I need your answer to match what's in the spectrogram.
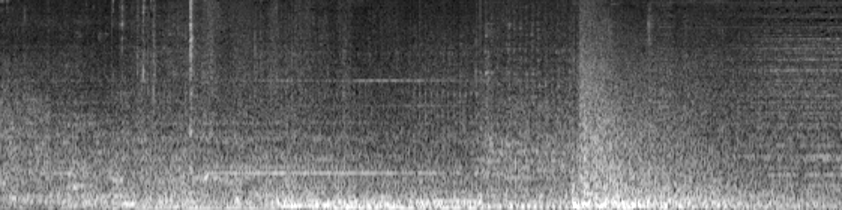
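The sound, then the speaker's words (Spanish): A sudden explosion that sends up smoke bursts out midway through a steady, rumbling background like passing traffic, followed by a lingering roar as the noise slowly settles. “La oficina del doctor estaba lo suficientemente cerca para poder ver el humo de la explosión desde la ventana.”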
